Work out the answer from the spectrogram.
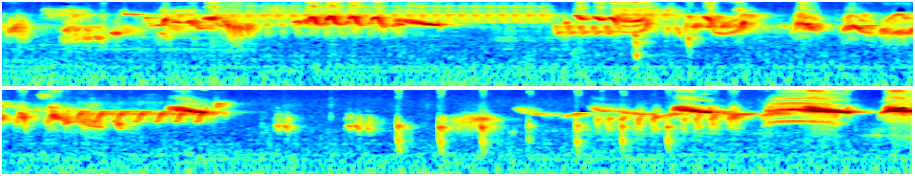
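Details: Chinese hwamei, caged, described as 'ngũ trường cao cầu': long varied song of buzzy trills and rolling whistles, then scattered sharp clicks and chips, ending in loud clear whistled notes.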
